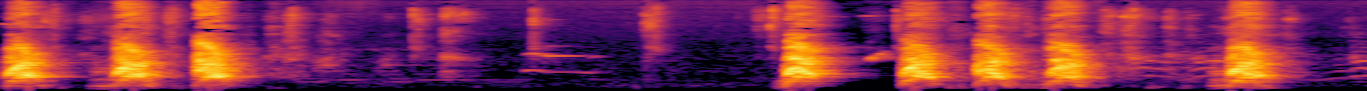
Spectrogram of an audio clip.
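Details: Household dog reacting to the Pets at Home advert on television: three rapid loud barks, a quiet pause with small whimpers, then five more forceful barks in quick succession.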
